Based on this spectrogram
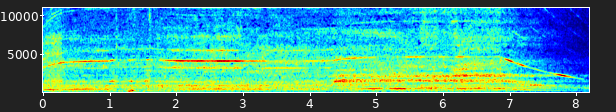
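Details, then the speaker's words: Bissell PowerForce Compact 1520 vacuum (made late December 2016): motor whines at a steady, strained pitch with little air rush, wavering slightly; lower hose visibly clogged, otherwise seems fine, brush spin unchecked. "so this lower hose is clogged well that's very clawed I can see that in there yeah so lower hose is clogged on that beyond that it seems fine"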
